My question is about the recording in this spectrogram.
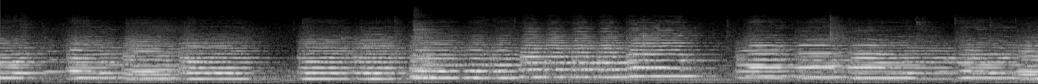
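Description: Sixth-grade concert band playing: held wind and brass notes and chords moving in phrases, with short breaths between phrases about 3 and 7 seconds in.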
